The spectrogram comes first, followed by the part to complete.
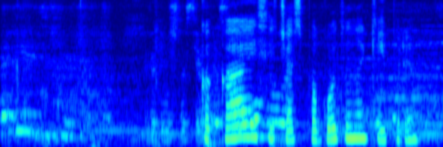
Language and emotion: Russian, neutral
